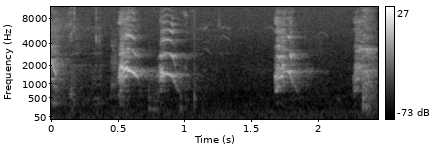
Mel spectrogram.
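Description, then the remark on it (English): Dogs bark in a room: four sharp, harsh yelps in quick, irregular succession, loud against a quiet background, with no one talking. “Okay, sorry, they took the dogs.”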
